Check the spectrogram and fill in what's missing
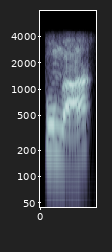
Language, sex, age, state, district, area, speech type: Tamil, female, 18-30, Tamil Nadu, Dharmapuri, urban, conversation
